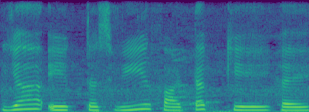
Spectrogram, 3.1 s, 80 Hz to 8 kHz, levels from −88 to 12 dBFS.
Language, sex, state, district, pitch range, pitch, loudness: Hindi, female, Uttar Pradesh, Lucknow, 240-290 Hz, 245 Hz, -15 LUFS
